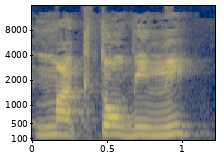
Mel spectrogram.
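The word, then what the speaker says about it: McTominay: Που διαβάζεται όπω να είναι δεν είναι πολύ εύκολο όταν αυτό που διαβάζεις δεν γνωρίζεις τι είναι. Δηλαδή, εσύ δεν γνωρίζεις ότι είναι ποδοσφαιριστής που λέγεται μακτομινή, οκ, okay? – Ναι.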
